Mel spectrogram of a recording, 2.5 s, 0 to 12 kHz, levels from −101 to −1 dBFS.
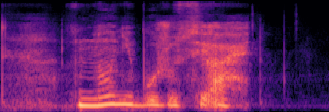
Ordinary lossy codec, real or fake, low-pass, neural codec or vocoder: AAC, 32 kbps; fake; 10.8 kHz; autoencoder, 48 kHz, 128 numbers a frame, DAC-VAE, trained on Japanese speech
